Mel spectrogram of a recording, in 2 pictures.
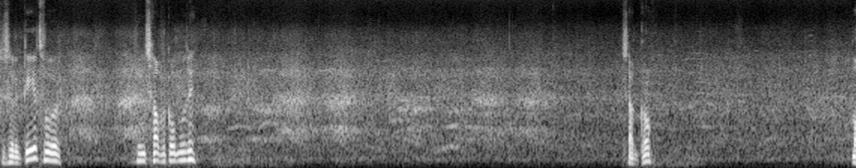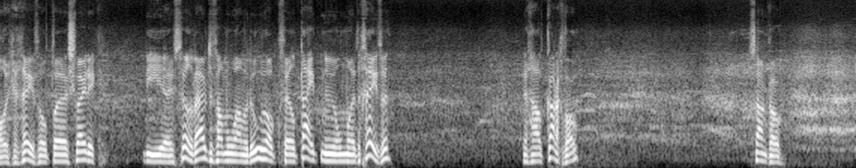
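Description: A large stadium crowd murmurs and chants steadily in the open air.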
